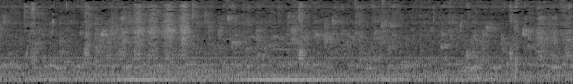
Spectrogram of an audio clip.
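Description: Steady running, trickling water with scattered drips, under a low hum that swells for a couple of seconds in the middle and then settles back.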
